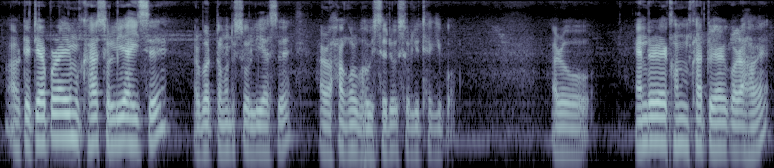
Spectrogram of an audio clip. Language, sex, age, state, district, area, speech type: Assamese, male, 18-30, Assam, Majuli, urban, spontaneous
